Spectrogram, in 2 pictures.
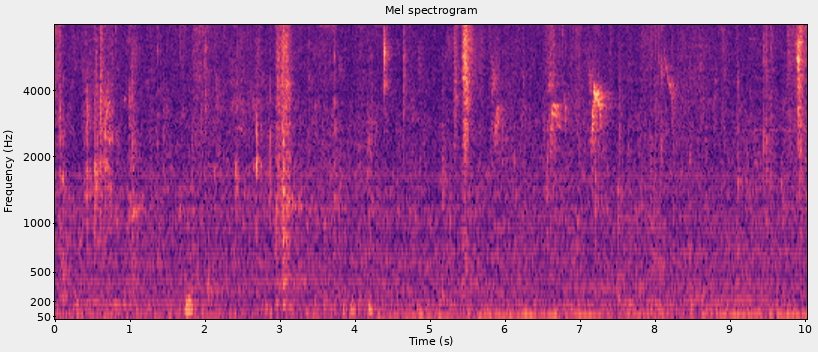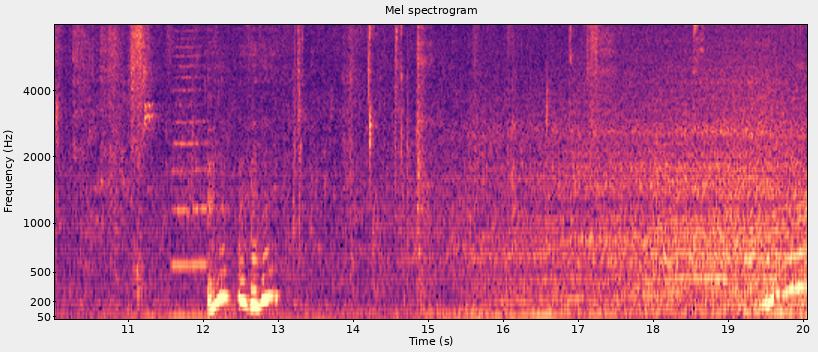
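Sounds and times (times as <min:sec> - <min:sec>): chewing corn kernels: 0:00.0 - 0:04.8, 0:13.0 - 0:14.8.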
